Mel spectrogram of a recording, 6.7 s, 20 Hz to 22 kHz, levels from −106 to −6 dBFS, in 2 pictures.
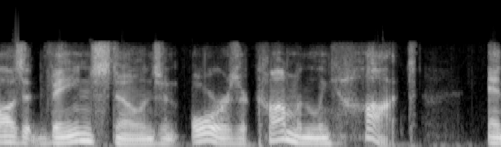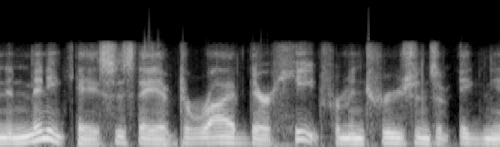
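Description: At 3.83 to 3.87 s, radio errors corrupted a speech frame, so the decoder filled the gap with the previous frame's pitch and vocal tract settings at reduced gain. The dropout fits a single lost 20 ms frame, heard as a brief dip or warble in the AMR wideband (HD Voice) speech.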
